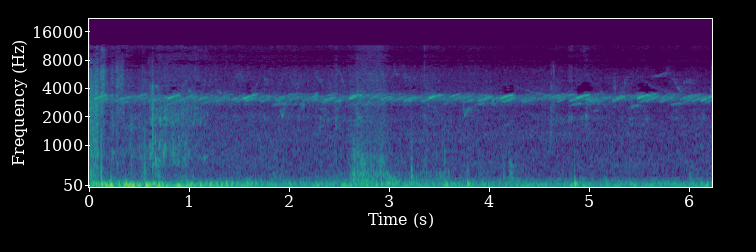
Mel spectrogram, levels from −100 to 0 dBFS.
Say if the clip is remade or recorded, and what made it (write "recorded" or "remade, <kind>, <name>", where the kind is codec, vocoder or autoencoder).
recorded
